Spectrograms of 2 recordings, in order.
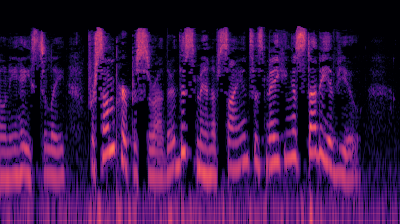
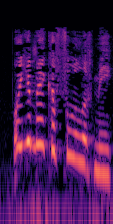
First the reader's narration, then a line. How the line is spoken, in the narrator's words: cried Giovanni passionately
